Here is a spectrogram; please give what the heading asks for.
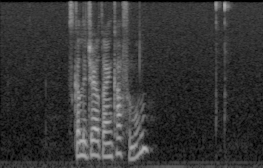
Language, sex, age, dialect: Faroese, female, 15-35, Suðurstreymoy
